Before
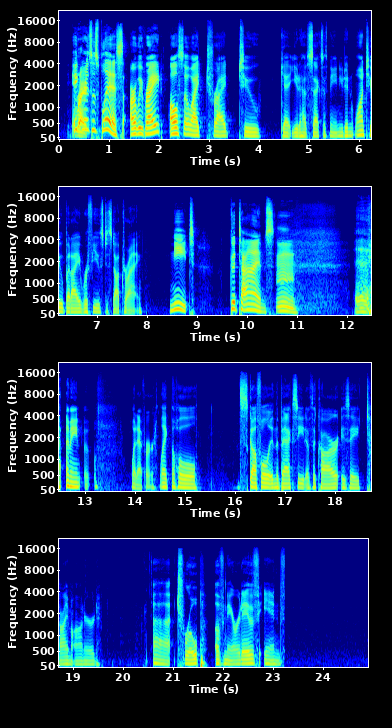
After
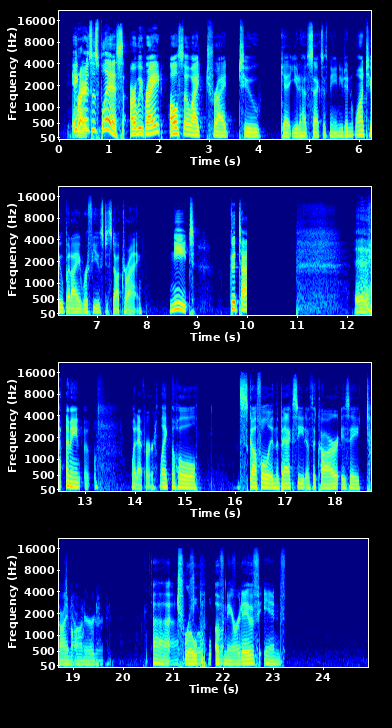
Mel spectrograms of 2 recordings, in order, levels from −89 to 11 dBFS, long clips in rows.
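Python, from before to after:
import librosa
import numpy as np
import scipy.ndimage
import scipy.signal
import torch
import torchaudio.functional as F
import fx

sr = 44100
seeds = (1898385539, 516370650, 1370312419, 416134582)

y = fx.reverse_delay(x, sr, ms=167, wet_db=-12.5, at=(18.59, 22.53))
y = fx.edit(y, sr, fx.silence(start_s=10.0, length_s=0.99), tone=tone)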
